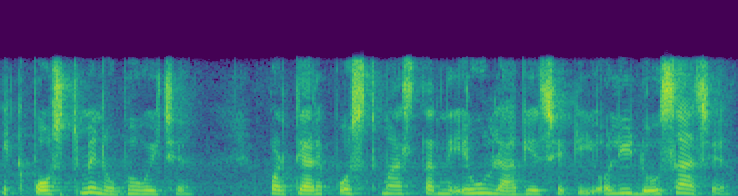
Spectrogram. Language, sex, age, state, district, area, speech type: Gujarati, female, 60+, Gujarat, Rajkot, urban, spontaneous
